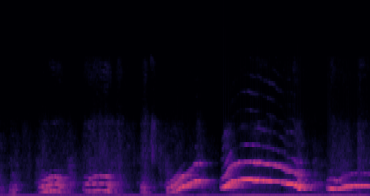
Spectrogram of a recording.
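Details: Brittany puppies beside their mother in a kennel: drawn-out, wavering whines that rise and bend downward, several in a row, growing louder, with a constant low electrical hum underneath.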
